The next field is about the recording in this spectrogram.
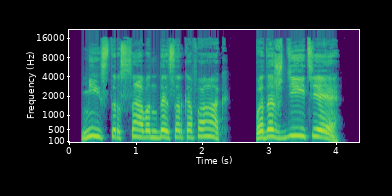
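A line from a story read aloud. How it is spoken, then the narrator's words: Boys shouting into tomb. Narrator (Russian): крикнуть в дверь темной гробницы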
